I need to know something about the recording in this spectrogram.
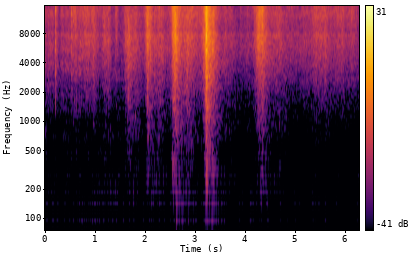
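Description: Plastic trash bag liner rustling as it is opened up, in several short crinkles, the loudest about three seconds in.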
